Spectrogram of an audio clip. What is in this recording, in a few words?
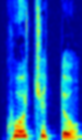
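"kuchi" plural, Archi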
